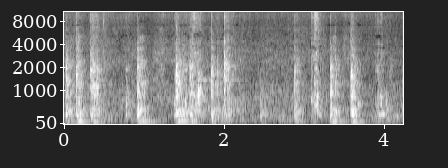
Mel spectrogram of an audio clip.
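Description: A spoon stirs turmeric into cooked tomatoes in a pan, making a quiet, close rhythm of scraping and tapping strokes about twice a second with a faint sizzle beneath.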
